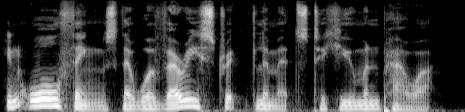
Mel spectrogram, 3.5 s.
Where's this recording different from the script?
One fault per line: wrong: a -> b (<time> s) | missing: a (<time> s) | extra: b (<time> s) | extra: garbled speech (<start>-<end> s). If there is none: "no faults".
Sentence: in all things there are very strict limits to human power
wrong: are -> were (1.0 s)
